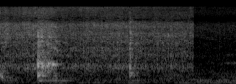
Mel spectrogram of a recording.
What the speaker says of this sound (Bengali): এই তিন টুকরো আদা আর ভালো করে এটা আমি নাড়াচাড়া করে নেব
